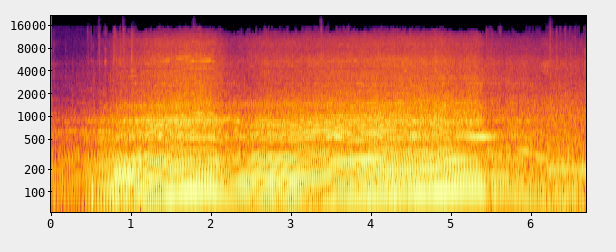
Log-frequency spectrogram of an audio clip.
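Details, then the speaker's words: Stock Mercedes SL55 AMG at about 64°F, simple pull after AC compressor replacement: smooth, even rising pull with a deep steady exhaust note and no more clinking under load; normal acceleration. "zero clink clink clink clink clink anymore super happy"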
